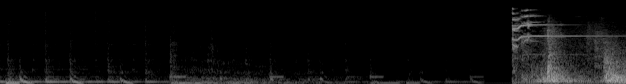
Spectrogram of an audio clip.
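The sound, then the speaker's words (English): Elevator doors closing and the elevator starting up: a series of low thuds and rattling bumps over about five seconds, a brief hush, then a loud, steady rushing whir with a thin high tone. “Elevator going up.”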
